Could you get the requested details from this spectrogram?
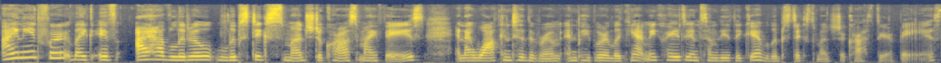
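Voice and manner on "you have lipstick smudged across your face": put-on, catty, bitchy tone with an edge. Imagining someone pointing out a lipstick smudge: imitating a bitchy remark. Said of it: "in a bitchy way".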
